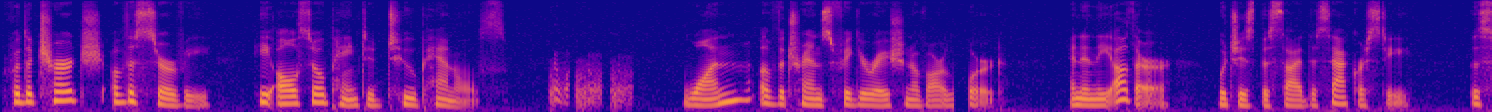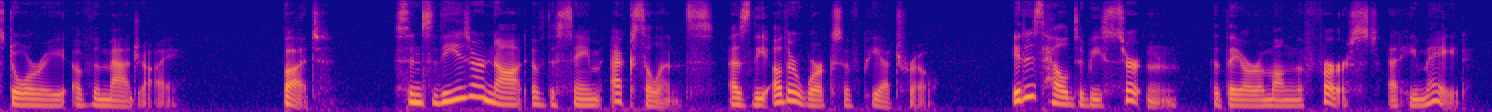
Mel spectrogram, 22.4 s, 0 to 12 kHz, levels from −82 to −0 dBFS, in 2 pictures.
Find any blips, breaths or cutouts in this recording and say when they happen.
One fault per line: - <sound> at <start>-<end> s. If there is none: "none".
- laugh at 4.1-4.7 s
- dropout at 7.1-7.3 s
